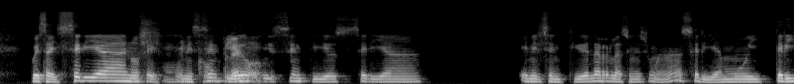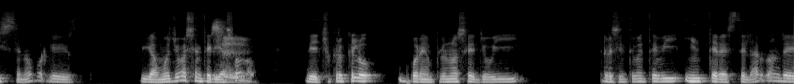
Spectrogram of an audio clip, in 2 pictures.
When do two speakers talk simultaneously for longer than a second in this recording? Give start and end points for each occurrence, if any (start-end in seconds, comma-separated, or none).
1.3-2.8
